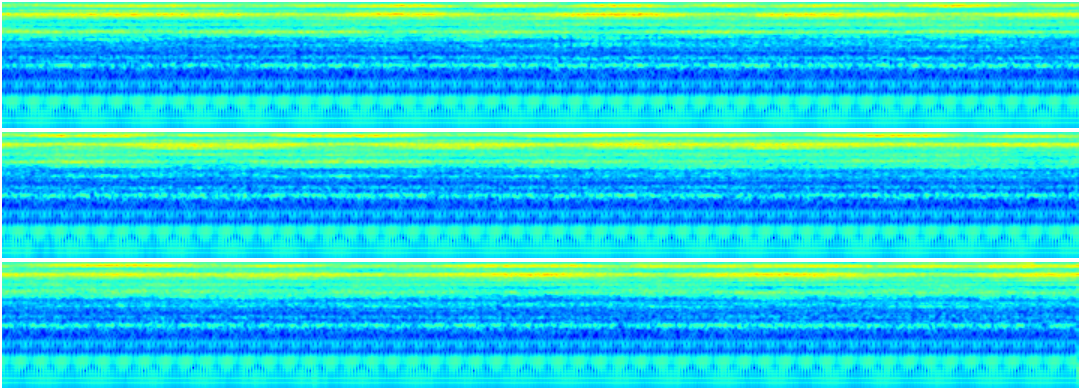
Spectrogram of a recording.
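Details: Aerosol nebulizer running, no talking: steady hissing white noise over a constant low motor hum, unchanging throughout.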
